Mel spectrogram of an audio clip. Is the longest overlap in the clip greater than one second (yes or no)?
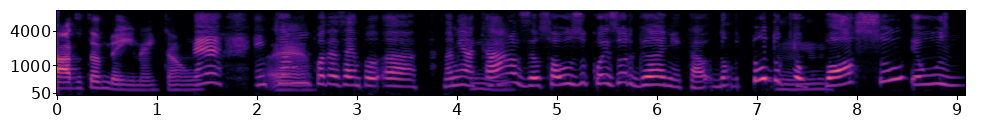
no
